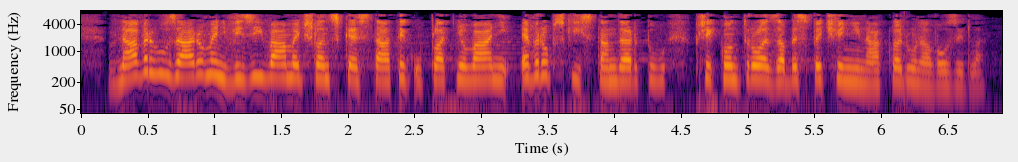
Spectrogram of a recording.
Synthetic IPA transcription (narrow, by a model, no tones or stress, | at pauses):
vnaːvr̩ɦuzaːɾo̞vɛɲvɪziːvaːmɛt͡ʃlɛnskɛːst̪aːt̪ɪkʔuplat̪ɲo̞vaːɲiːʔɛvɾo̞pskiːxst̪andaɾt̪uːpr̝̥ɪko̞nt̪ɾo̞lɛzabɛspɛt͡ʃɛɲiːnaːkladuːnavo̞zɪdlɛ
